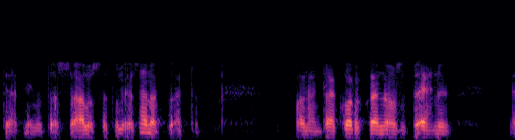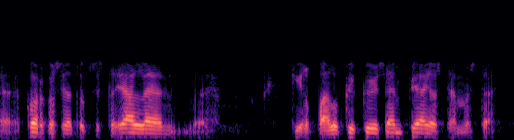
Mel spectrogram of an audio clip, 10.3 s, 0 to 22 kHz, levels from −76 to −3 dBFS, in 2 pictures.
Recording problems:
phone-call audio; poor line

